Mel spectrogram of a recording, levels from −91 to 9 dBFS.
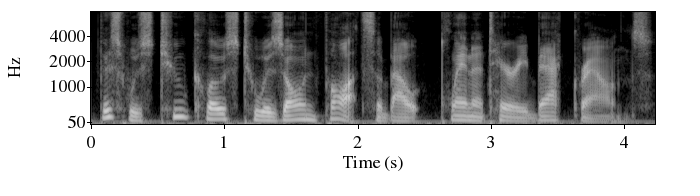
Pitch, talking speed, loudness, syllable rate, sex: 100 Hz, 155 wpm, -21 LUFS, 4.3 syllables/s, male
